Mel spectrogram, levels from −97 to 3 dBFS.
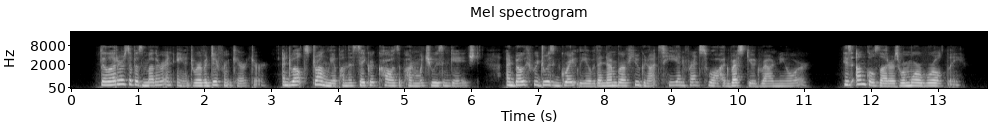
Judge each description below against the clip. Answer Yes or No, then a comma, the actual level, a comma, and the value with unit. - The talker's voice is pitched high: Yes, high, 205 Hz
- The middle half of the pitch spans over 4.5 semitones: No, average, 3.4 semitones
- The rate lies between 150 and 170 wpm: No, average, 200 wpm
